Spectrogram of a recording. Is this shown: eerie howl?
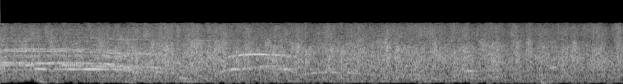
no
